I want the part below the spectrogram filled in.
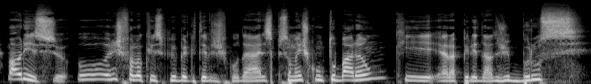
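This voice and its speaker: High, gravelly man. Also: fairly quick, fairly bright tone, no room sound, clean studio sound. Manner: fluent, storytelling explainer. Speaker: podcast co-host. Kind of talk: casual film music discussion.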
